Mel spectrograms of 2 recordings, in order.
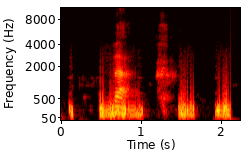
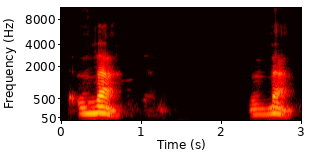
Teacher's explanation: Kalau kita sebut Z biasa, dia kurang tepat. Dia kena keluar sedikit lidah. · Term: Huruf zal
